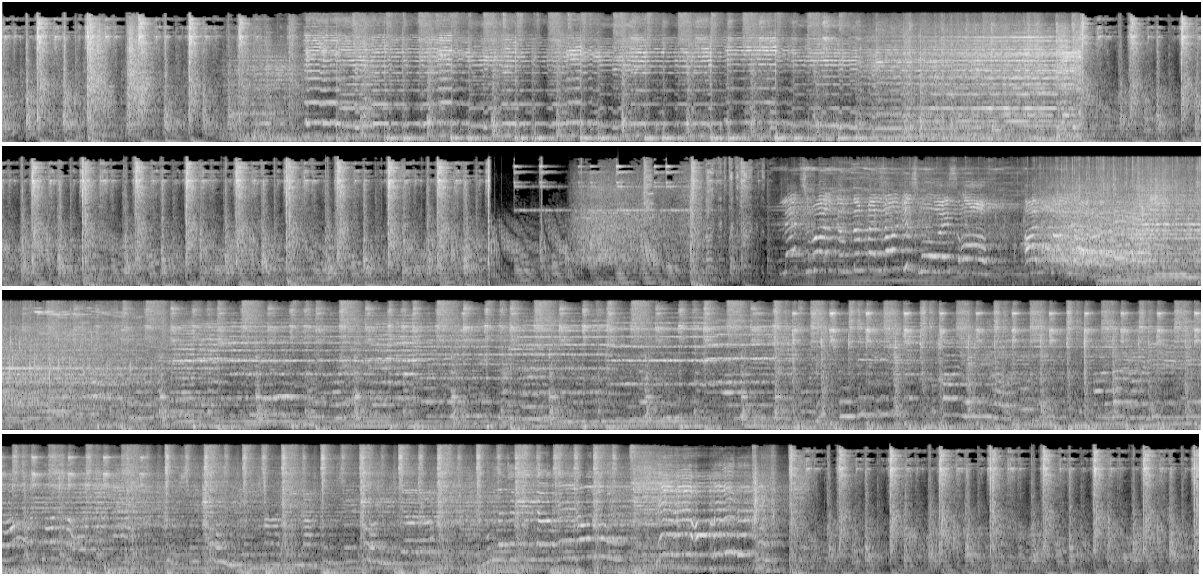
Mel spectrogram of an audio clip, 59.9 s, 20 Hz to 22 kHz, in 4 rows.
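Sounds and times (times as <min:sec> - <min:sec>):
drum hits: 0:00.0 - 0:04.8, 0:23.6 - 0:24.6
live band playing: 0:00.0 - 0:59.9
woman singing amplified: 0:30.2 - 0:35.2, 0:38.2 - 0:54.9.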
